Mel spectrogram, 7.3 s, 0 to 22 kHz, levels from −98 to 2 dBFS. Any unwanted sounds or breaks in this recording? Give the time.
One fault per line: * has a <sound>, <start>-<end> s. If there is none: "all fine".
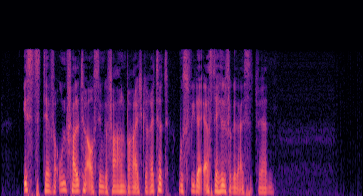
all fine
